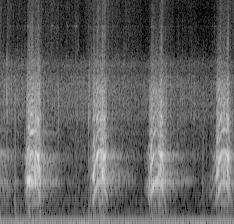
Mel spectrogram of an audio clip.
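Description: Four short, mid-pitched barks from a dog, evenly spaced, each a quick clear burst with no talk around them.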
